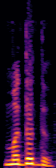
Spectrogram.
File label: "madad", Punjabi; ਮਦਦ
